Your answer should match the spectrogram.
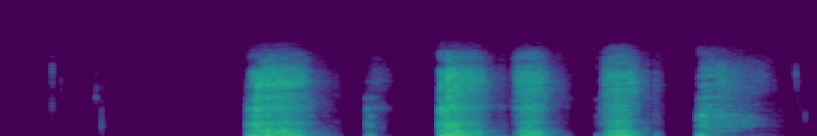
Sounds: Throat clearing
